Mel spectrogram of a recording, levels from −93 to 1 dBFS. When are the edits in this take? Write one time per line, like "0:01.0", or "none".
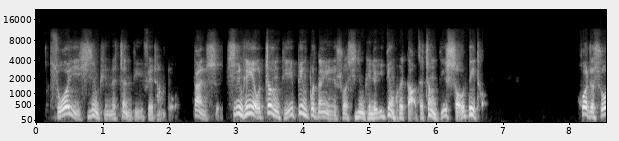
0:02.2
0:02.8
